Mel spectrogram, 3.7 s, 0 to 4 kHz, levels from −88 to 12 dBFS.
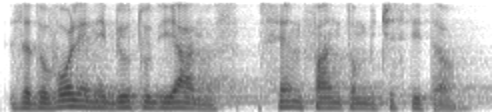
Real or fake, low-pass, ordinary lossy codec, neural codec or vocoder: real; 3.6 kHz; none; none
